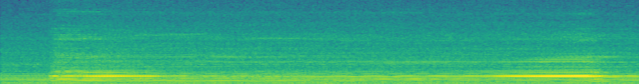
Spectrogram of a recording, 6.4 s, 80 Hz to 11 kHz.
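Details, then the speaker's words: CNC milling a billet aluminium PTO cover for an RTOF 9513 transmission, shallow depth of cut: thin ringing tone rises over the cutting noise twice as the cut reaches the middle, tool chatter. "Once this gets toward the middle, you'll probably hear a little vibration, I'll kind of call it out. Well, you you can't help but hear that."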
